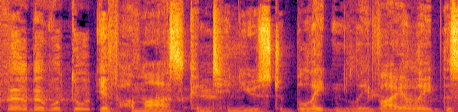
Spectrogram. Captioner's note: through translator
